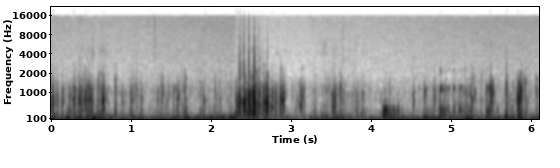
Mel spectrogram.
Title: stomach growling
